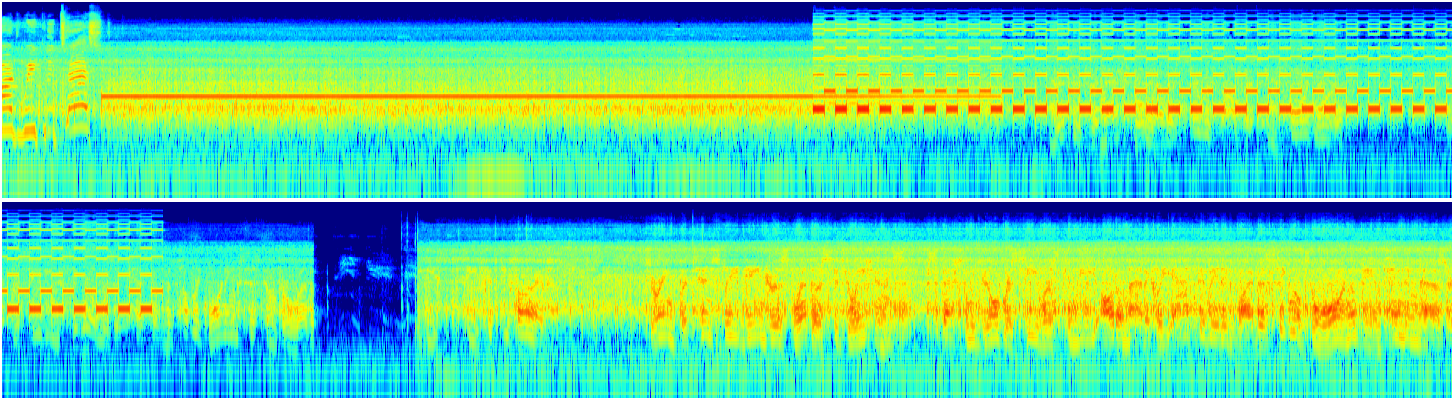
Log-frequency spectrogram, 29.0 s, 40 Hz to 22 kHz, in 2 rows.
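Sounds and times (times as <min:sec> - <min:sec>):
rapid two-pitch alarm beeping: 0:08.1 - 0:16.1
steady warning alarm tone: 0:08.1 - 0:16.1
radio hiss: 0:18.7 - 0:29.0.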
